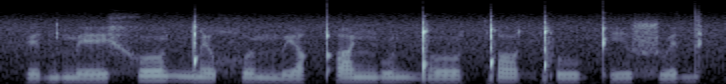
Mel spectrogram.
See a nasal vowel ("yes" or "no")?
no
